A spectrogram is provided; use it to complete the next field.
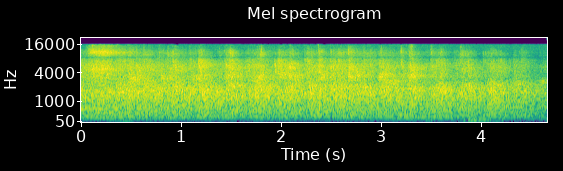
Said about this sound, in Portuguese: E cadê o povo de Deus hoje aqui? Ah, eles vieram, o povo de Deus, então pode aplaudir Jesus bem alto, gente?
